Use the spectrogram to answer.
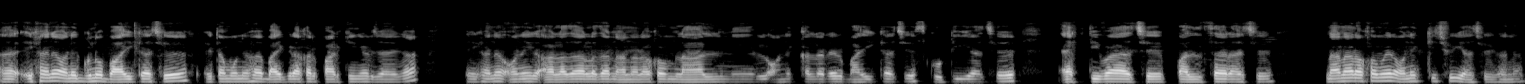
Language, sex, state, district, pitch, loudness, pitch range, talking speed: Bengali, male, West Bengal, Kolkata, 125 Hz, -16 LUFS, 120-135 Hz, 140 wpm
